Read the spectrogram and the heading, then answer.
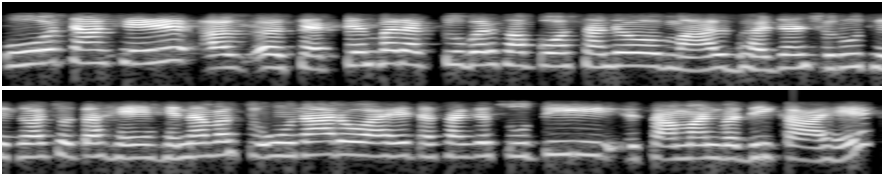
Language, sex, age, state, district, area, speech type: Sindhi, female, 60+, Uttar Pradesh, Lucknow, rural, conversation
